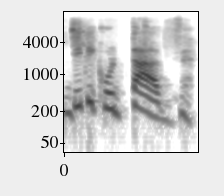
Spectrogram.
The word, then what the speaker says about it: dificultad: Yeah, that D, a D at the end, when a D is a little caboose at the end of the train, when the D is the last word, it's going to go very soft. So it'll never. Now, if you pronounced it dificultad D at the end, somebody knows what you mean, but it sounds like, wow, foreign accent to them.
